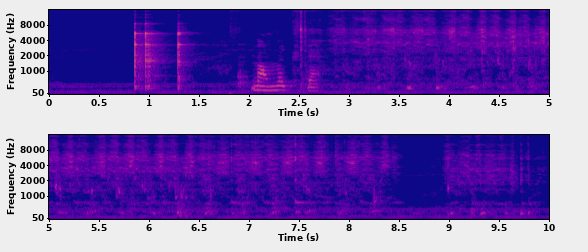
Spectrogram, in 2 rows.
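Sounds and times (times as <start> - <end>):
whisk scraping a bowl: 2.6 - 10.0.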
